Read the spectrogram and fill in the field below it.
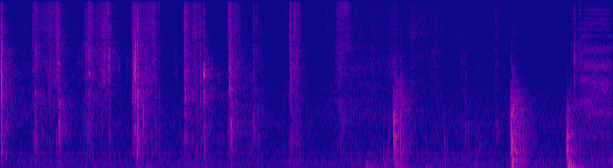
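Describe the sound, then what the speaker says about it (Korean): Tarot cards are shuffled and drawn close up, a series of quick papery riffles and soft slaps in an irregular rhythm, without talking. "제가 행운의 카드, 팁 카드, 조언의 카드 한 번 더 뽑아 볼게요"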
